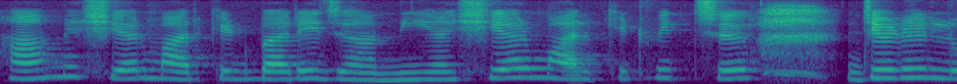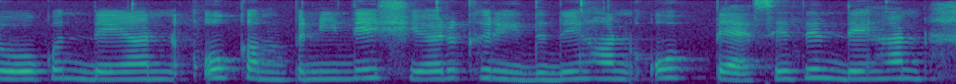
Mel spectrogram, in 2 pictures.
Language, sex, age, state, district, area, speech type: Punjabi, female, 18-30, Punjab, Tarn Taran, urban, spontaneous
